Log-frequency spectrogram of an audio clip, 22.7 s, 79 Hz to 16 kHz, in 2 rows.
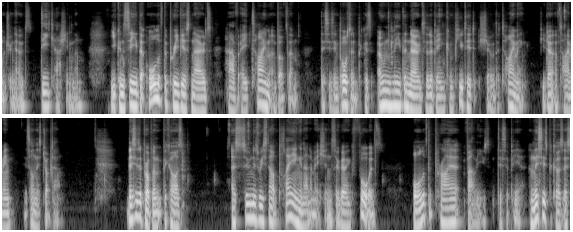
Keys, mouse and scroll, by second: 15.8-16.1 drag, 17.9-22.2 alt+scroll down 1.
